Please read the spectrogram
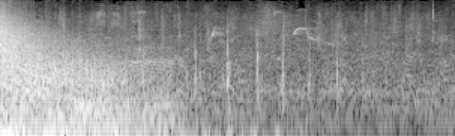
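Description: A sudden loud boom that dies away over about three seconds, followed by a few faint clicks.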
